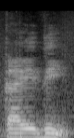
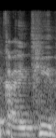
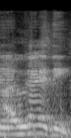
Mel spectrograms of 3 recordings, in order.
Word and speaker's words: Kaithi: Yes, which is called Kaithi, actually pronounced Kaidi. Yeah, so you don't have to say Kaithi then, you have to say Kaidi.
